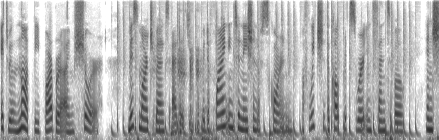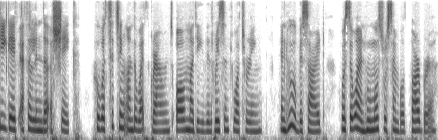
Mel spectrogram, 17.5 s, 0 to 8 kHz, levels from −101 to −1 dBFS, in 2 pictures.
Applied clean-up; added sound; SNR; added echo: none; Cough + Drum kit; 11 dB; none.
